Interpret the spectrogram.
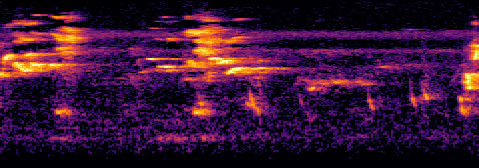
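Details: Rainbow lorikeet at nesting holes in Australia, giving harsh, grating screeches, then a string of short, sharp chirps and squeaks.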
